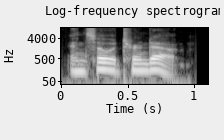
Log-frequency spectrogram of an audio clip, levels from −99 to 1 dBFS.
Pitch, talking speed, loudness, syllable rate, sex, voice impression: 145 Hz, 270 wpm, -15 LUFS, 7.3 syllables/s, male, masculine, very adult-like, slightly cool, friendly, reassuring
